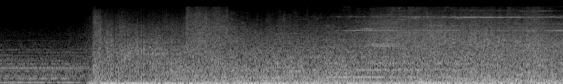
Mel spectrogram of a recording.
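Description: A train horn sounding, cut off about a second in by a sudden loud, sustained crashing boom: a head-on collision between two trains, as staged for a TV reconstruction.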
